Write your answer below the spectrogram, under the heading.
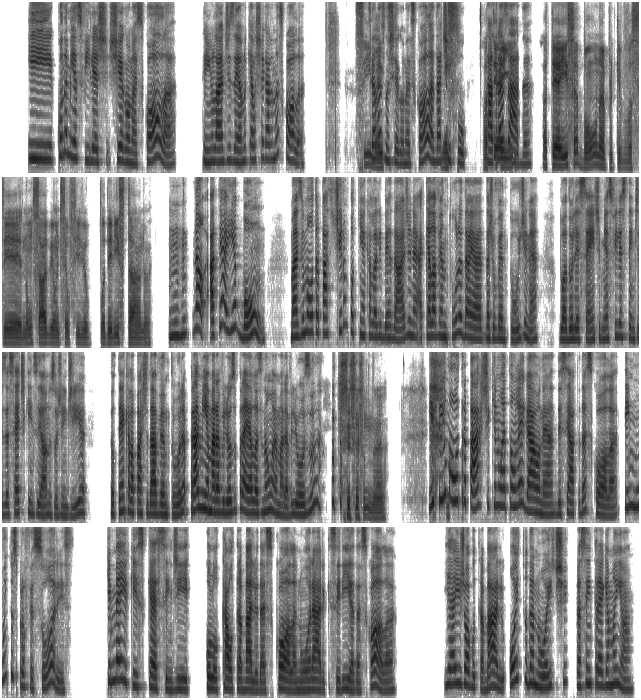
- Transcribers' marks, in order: giggle; laugh
- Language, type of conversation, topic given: Portuguese, podcast, Como incentivar a autonomia sem deixar de proteger?
- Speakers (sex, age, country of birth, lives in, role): female, 40-44, Brazil, Italy, guest; male, 35-39, Brazil, Canada, host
